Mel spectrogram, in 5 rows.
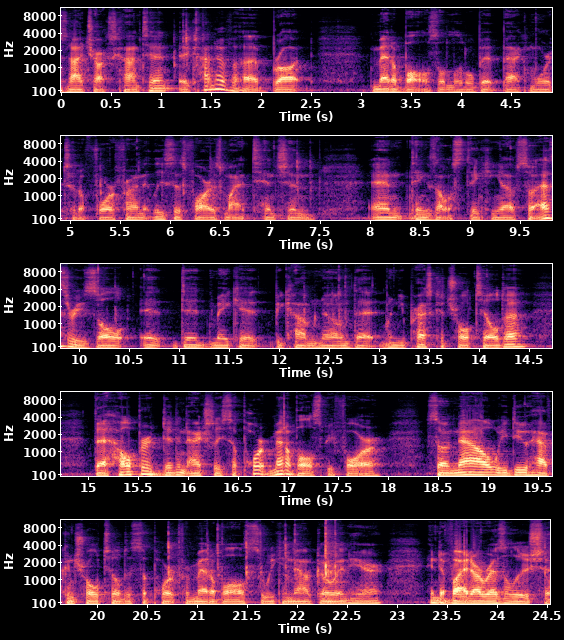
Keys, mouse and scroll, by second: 0.5 middle click, 1.2 shift+a, 4.6 click, 5.1 scroll down 1, 5.4 shift+middle click, 5.7-6.0 scroll up 2, 6.3 shift+d, 6.9 click, 8.5 click, 8.7 g, 9.3 click, 9.6 s, 10.0 click, 10.2 g, 10.5 click, 11.7 middle click, 13.9 click, 19.3 click, 19.7 click, 20.7 KP_Divide, 21.0 KP_2, 21.4 KP_Divide, 21.8 KP_2, 22.2 KP_Enter, 23.3 click, 23.7 click, 24.4 KP_Divide.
